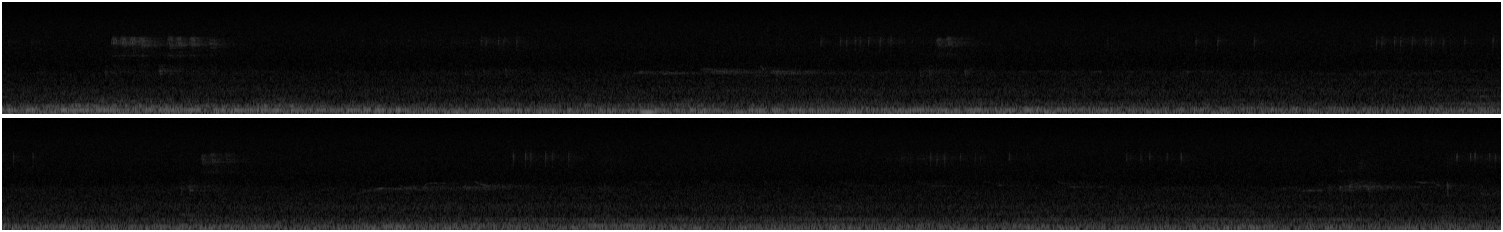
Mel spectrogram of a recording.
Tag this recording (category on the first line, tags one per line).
Soundscapes > Nature
Dendrophone
weather-data
raspberry-pi
sound-installation
data-to-sound
artistic-intervention
natural-soundscape
nature
modified-soundscape
field-recording
alice-holt-forest
soundscape
phenological-recording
